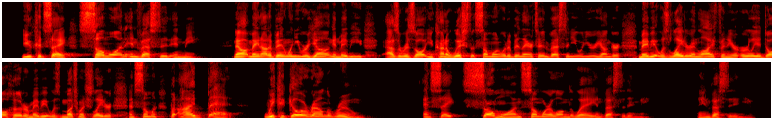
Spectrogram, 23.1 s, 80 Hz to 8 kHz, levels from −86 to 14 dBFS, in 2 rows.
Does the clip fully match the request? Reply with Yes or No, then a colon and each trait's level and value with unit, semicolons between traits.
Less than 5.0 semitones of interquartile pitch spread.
Yes: average, 4.3 semitones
